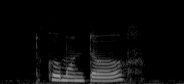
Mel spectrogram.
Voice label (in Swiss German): "dokumentar", alsace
